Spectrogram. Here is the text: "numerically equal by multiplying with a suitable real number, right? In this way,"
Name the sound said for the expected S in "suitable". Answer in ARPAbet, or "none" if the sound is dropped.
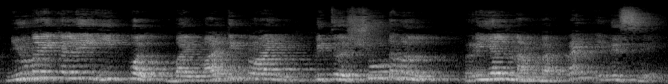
SH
